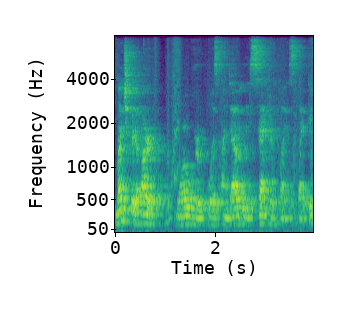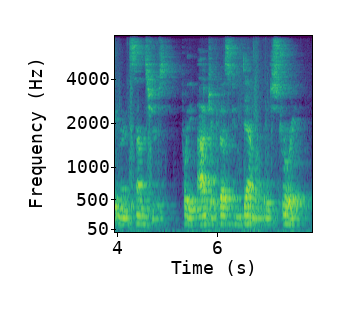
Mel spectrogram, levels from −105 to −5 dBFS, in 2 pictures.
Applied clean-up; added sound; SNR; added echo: neural separator model SepFormer DNS4.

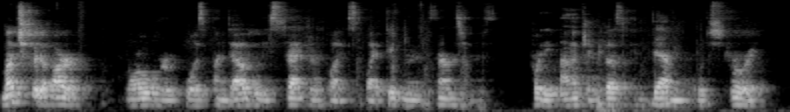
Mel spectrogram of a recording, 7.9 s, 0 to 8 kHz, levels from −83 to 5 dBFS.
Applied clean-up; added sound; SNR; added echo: neural mask model DeepFilterNet 3.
